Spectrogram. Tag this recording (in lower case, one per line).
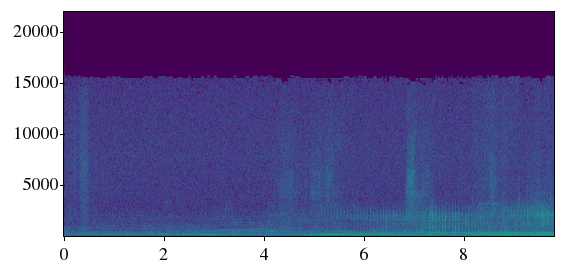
car
vehicle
